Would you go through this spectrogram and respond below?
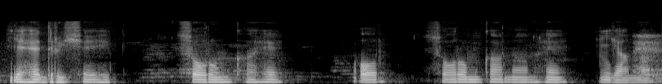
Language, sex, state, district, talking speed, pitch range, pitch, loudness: Hindi, male, Bihar, Vaishali, 120 wpm, 110-115 Hz, 115 Hz, -21 LUFS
